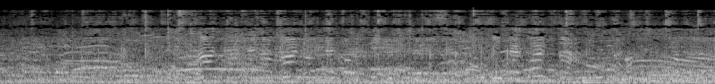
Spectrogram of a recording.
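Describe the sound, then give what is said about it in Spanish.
A dense crowd at the entrance to the Cervantes Prize award ceremony murmurs steadily, many overlapping voices forming a loud, continuous hubbub with occasional raised shouts, reacting to Pedro Sánchez standing with his hands in his pockets in front of Felipe VI. “La gente se dio cuenta de esa postura de Pedro Sánchez y comenzaron los murmullos y algunos gritos.”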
